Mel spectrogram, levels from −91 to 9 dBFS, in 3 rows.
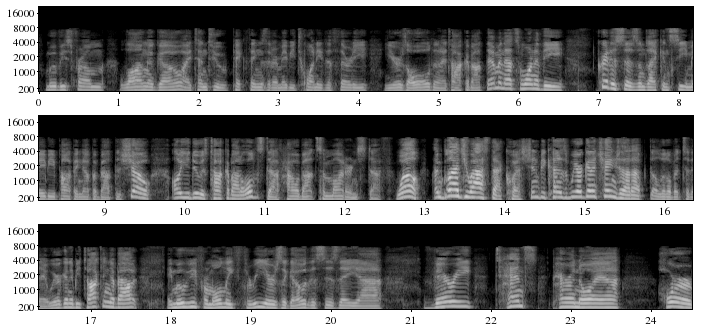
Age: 30-49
